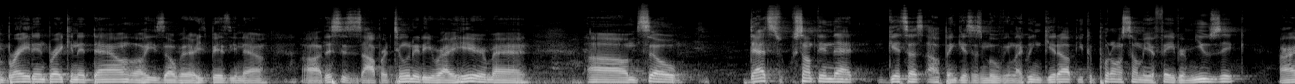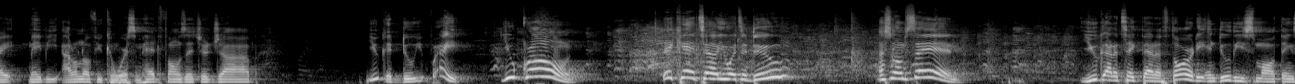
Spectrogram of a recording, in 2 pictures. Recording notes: Today we have a very special episode we recorded with listeners of The Model Health Show live in Washington D.C.! This special Q & A show.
